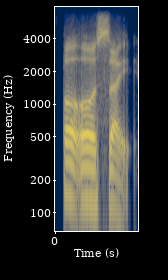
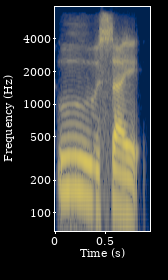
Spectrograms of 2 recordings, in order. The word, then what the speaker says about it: oocyte: female gamete is the oocyte i love that word it's literally two o's and it's pronounced oocyte not ooh sight because that'd be weird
